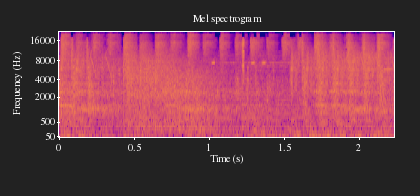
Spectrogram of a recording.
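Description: Dense, sustained gunfire in the Metal Gear Solid video game: a loud, continuous volley of overlapping shots with no pauses, no talking.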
